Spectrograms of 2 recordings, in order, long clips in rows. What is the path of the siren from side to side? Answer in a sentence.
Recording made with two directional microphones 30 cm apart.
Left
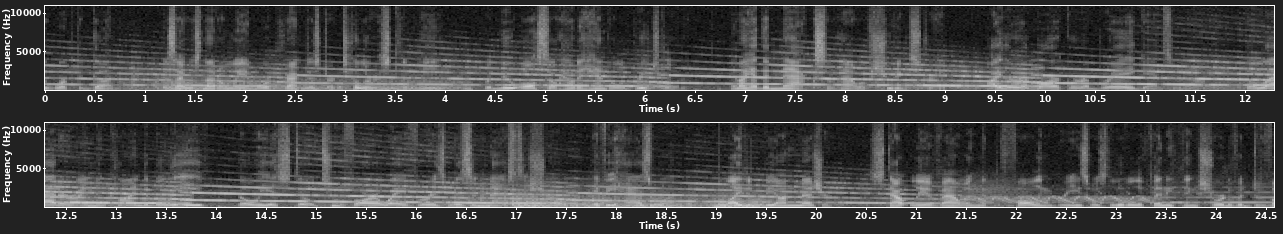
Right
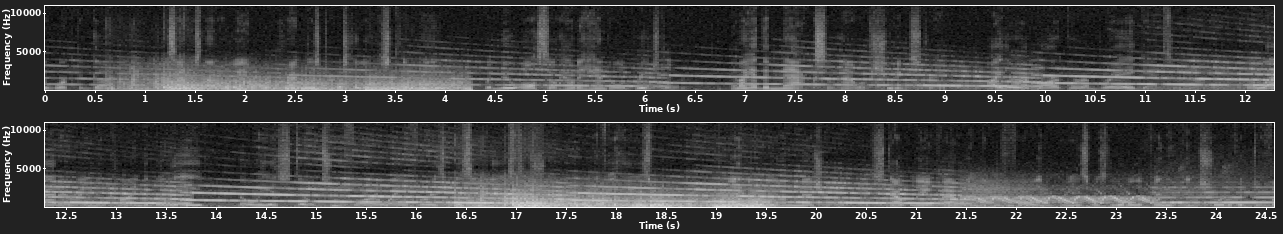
In this clip you hear the siren go from the left side to the right.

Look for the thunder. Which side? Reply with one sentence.
In this clip you hear the thunder on the right.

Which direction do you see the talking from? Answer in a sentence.
You can hear the talking on the left.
